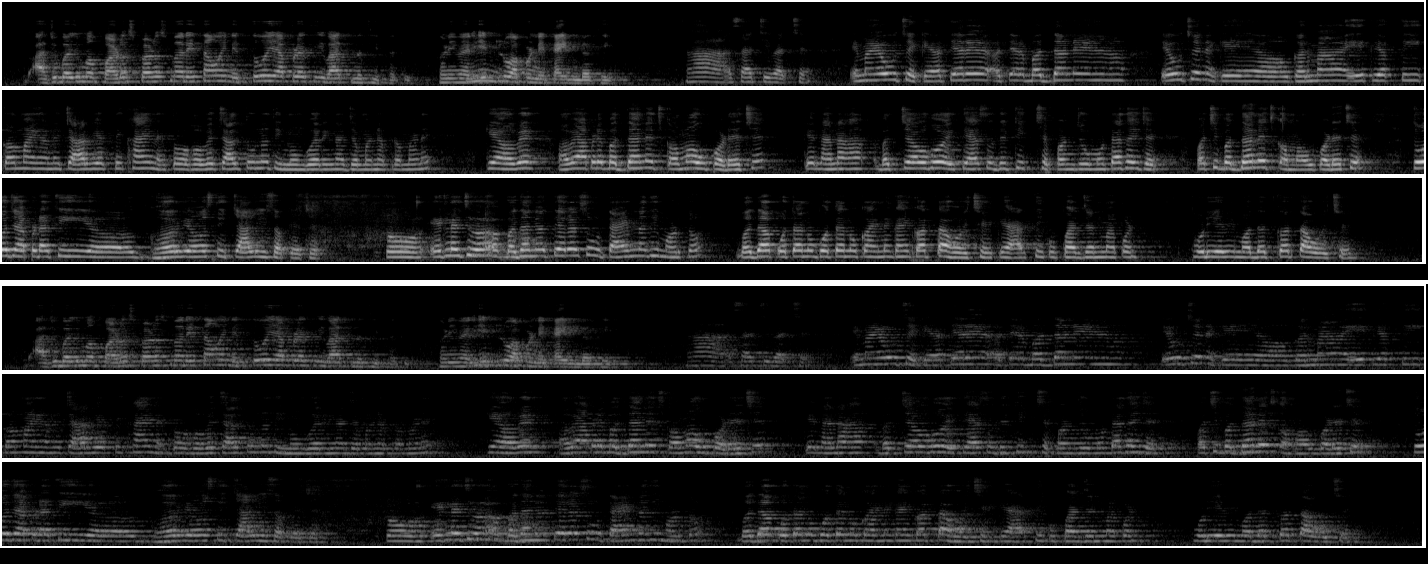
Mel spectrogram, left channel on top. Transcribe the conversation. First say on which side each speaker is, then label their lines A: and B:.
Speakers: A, on the left; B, on the left.
A: આજુબાજુમાં પાડોશ પાડોશમાં રે હોય ને તોય આપણાથી વાત નથી થતી ઘણી વાર
B: હમ
A: એટલું આપણને ટાઈમ નથી.
B: હા સાચી વાત છે એમાં એવું છે કે અત્યારે અત્યારે બધાને એવું છે ને કે ઘરમાં એક વ્યક્તિ કમાય અને ચાર વ્યક્તિ ખાય ને તો હવે ચાલતું નથી મોંઘવારીના જમાના પ્રમાણે કે હવે હવે આપણે બધાને જ કમાવું પડે છે કે નાના બચ્ચા હોય ત્યાં સુધી ઠીક છે પણ જો મોટા થઈ જાય પછી બધાને જ કમાવું પડે છે. તો જ આપડાથી ઘર વ્યવસ્થિત ચાલી શકે છે તો એટલે જ
A: હા
B: બધાને અત્યારે શું ટાઈમ નથી મળતો બધા પોતાનું પોતાનું કઈ ને કઈ કરતા હોય છે કે આર્થિક ઉપાર્જનમાં પણ થોડી એવી મદદ કરતા હોય છે.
